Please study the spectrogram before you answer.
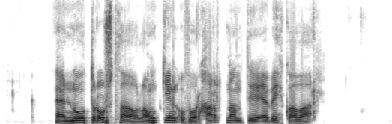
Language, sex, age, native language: Icelandic, male, 30-39, Icelandic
